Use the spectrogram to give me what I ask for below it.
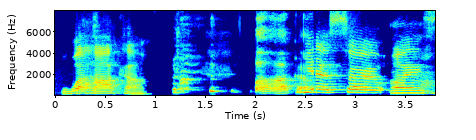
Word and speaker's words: Oaxaca: people came and just I crossed paths with, and they mentioned Oaxaca.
